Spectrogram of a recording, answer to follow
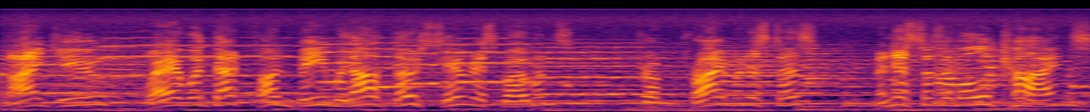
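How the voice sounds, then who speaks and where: High-pitched jolly British newsreel announcer, loud music. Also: male voice, brisk. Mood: mock grand. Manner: chirpy, exclamatory, quaintly old-fashioned. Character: jolly, plummy old-time cinema newsreel announcer, gushing and patriotic. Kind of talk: parody 1940s cinema newsreel commentary.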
